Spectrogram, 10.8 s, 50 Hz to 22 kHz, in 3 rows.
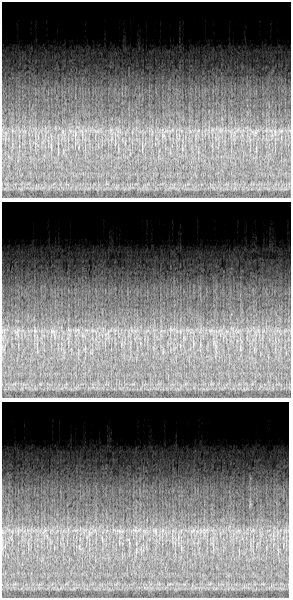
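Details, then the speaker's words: Ford Super Duty 7.3 Powerstroke diesel just started after replacing ICP sensor and IPR valve: loud, rough uneven idle with a ragged knock, most likely from air in the high-pressure oil rail that needs to bleed out. "Hear how it's kind of running a little bit rough? That's most likely because there's a lot of air in that high pressure oil rail, so it'll have to get all bled out of there."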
